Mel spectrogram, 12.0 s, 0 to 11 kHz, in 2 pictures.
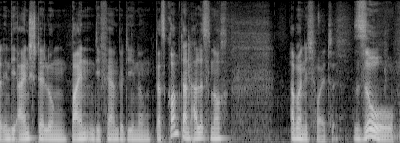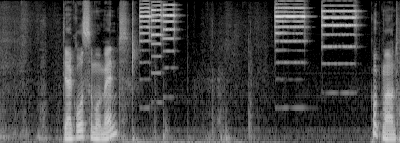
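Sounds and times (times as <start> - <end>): electronic motor beeps: 10.2 - 11.4.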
